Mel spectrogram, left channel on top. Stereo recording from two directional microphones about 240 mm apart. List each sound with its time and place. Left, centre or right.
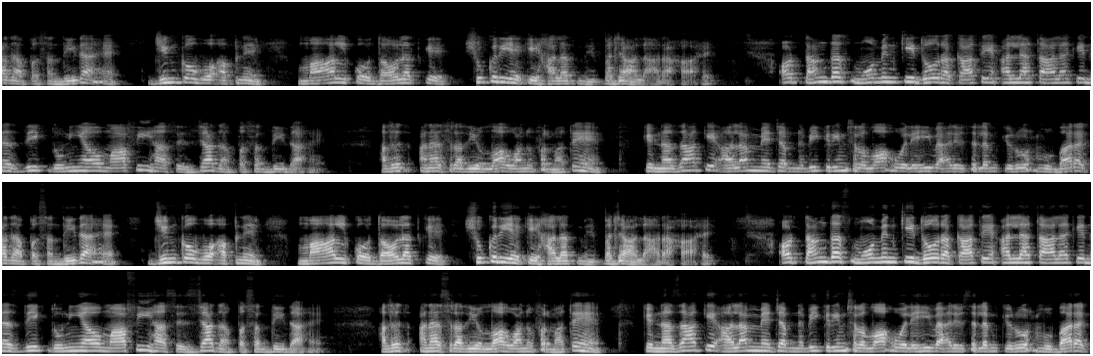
0.0 s speech: right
